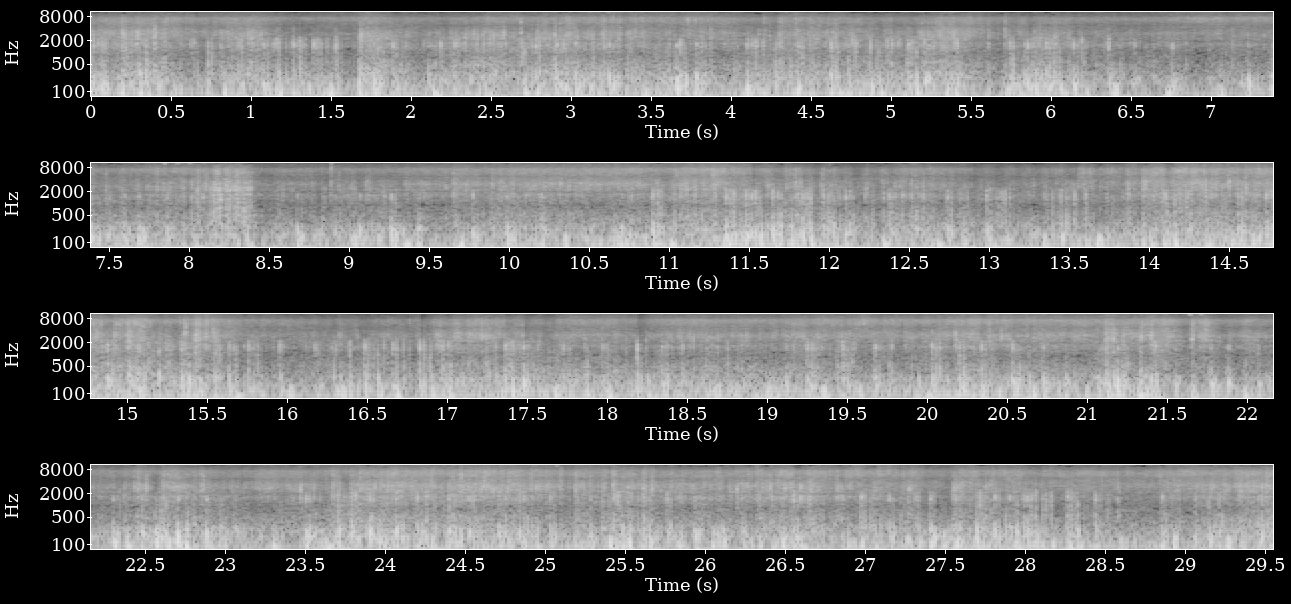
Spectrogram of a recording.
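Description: Mountain bike riding fast down a wet, muddy dirt trail: steady tyre noise on the mud with a dense, continuous rattle of the bike over rough ground, and wind buffeting the microphone.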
